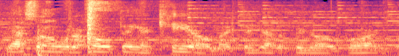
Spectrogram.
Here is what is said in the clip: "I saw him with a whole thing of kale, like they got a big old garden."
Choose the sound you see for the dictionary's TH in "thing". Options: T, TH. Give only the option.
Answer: TH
